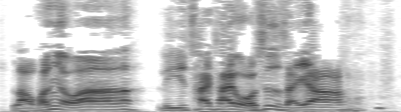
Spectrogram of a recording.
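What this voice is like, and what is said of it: Imitated southern Chinese accent. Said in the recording (Chinese): “对方是那个南方口音”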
